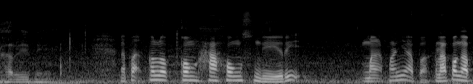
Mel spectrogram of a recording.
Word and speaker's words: Kong Ha Hong: Nah, itu kami bacanya Kong Hahong karena kami dari Kanton, dari Hokkien bacanya lain lagi.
